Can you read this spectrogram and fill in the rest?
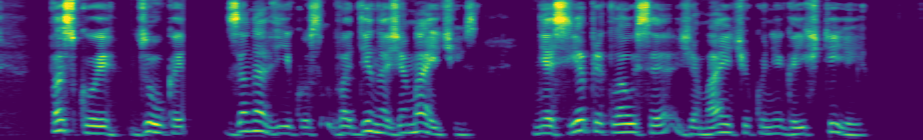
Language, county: Lithuanian, Utena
